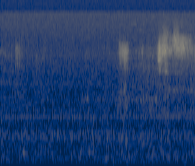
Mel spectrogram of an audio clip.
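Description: Near silence: room tone, with one faint brief tick about a second and a half in.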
